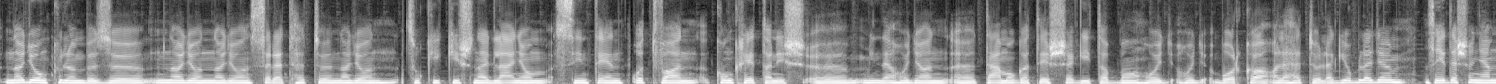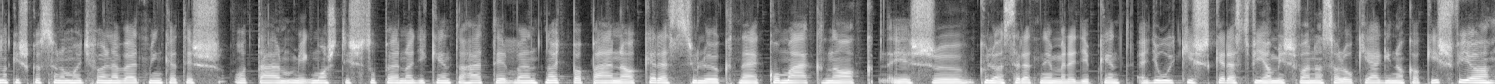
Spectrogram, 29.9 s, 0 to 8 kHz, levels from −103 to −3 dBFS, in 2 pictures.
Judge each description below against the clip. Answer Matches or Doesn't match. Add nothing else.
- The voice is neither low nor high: Matches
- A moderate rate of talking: Matches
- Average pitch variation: Doesn't match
